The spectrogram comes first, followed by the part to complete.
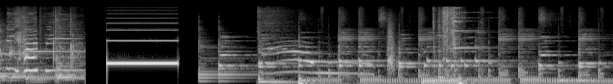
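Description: A loud, steady beep lasting under a second, about a second in, set off by short gaps. Then from about halfway, a meme cat meowing over background music with a steady beat.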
